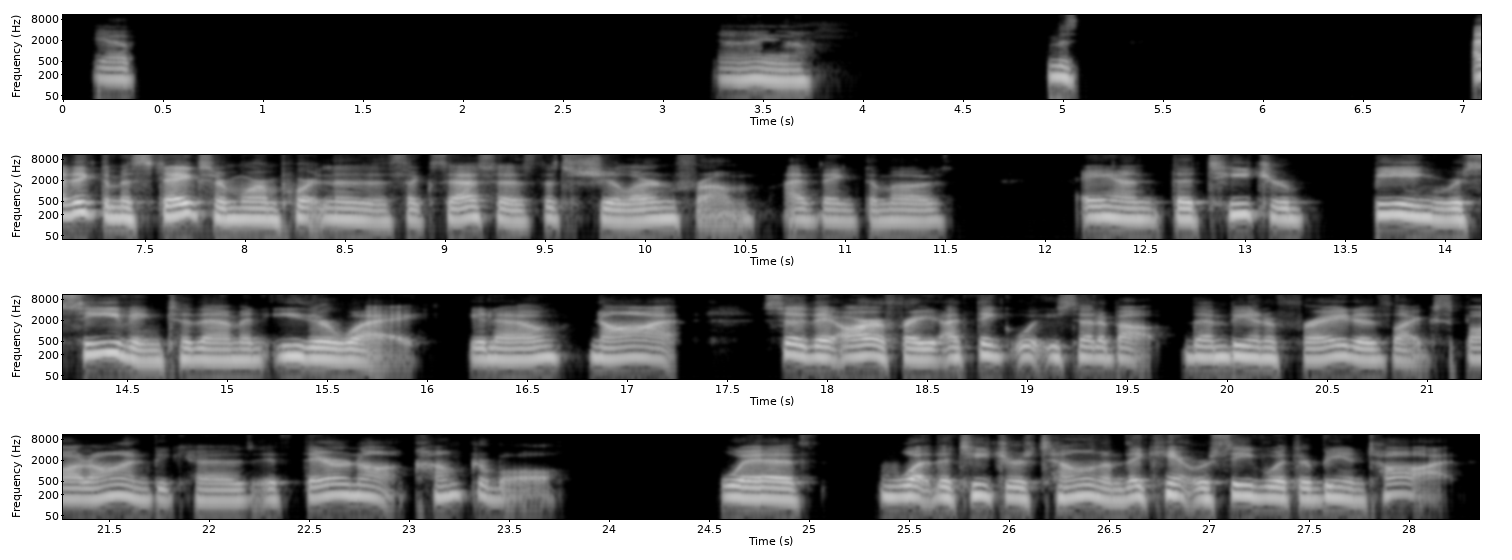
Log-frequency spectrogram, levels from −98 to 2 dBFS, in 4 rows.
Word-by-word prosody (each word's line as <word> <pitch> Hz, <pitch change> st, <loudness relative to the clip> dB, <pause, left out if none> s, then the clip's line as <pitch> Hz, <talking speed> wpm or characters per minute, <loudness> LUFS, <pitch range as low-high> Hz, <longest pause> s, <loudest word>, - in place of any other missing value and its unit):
Yup. 155 Hz, -2 st, -8 dB, 2.9 s
Oh, 155 Hz, +1 st, -8 dB
yeah. 140 Hz, -2 st, -5 dB, 1.2 s
Mis 175 Hz, -4 st, -4 dB, 2.0 s
I -, -, +6 dB
think 235 Hz, 0 st, +7 dB
the 180 Hz, -, 0 dB
mistakes 190 Hz, +6 st, +6 dB
are 160 Hz, -, +4 dB
more 160 Hz, 0 st, +2 dB
important 160 Hz, +2 st, -1 dB
than 155 Hz, -2 st, -1 dB
the 135 Hz, -1 st, -6 dB
successes, 150 Hz, 0 st, 0 dB
that's 165 Hz, -1 st, -5 dB
ya 150 Hz, -2 st, +1 dB
learn 155 Hz, +4 st, 0 dB
from, 155 Hz, -, -7 dB
I 150 Hz, -, -2 dB
think, 145 Hz, -2 st, -7 dB
the 135 Hz, -, -7 dB
most 140 Hz, 0 st, -5 dB, 0.6 s
and 165 Hz, -4 st, 0 dB
the 155 Hz, -2 st, +3 dB
teacher 175 Hz, -3 st, -1 dB, 0.3 s
being 200 Hz, -5 st, +3 dB
receiving 150 Hz, -, +2 dB
to 160 Hz, -, -3 dB
them 150 Hz, -1 st, 0 dB
in 150 Hz, +1 st, -5 dB
either 165 Hz, -4 st, +4 dB
way, 150 Hz, 0 st, +1 dB, 0.2 s
you 155 Hz, 0 st, -1 dB
know, 160 Hz, +3 st, 0 dB
not 170 Hz, +1 st, +3 dB, 0.4 s
so 210 Hz, -3 st, +2 dB
they 175 Hz, -1 st, +4 dB
are 190 Hz, +2 st, +8 dB
afraid, 155 Hz, -4 st, +2 dB
I 170 Hz, -, +2 dB
think 185 Hz, +2 st, -2 dB
what 180 Hz, -, -4 dB
you 175 Hz, -, -4 dB
said 175 Hz, 0 st, -3 dB
about 165 Hz, -1 st, -2 dB
them 180 Hz, 0 st, -2 dB
being 180 Hz, -3 st, +1 dB
afraid 165 Hz, +3 st, 0 dB
is, 150 Hz, -1 st, 0 dB
like, 150 Hz, -, -4 dB
spot 160 Hz, -1 st, -2 dB
on 185 Hz, -1 st, -1 dB
because 145 Hz, -1 st, -8 dB
if 150 Hz, -, -8 dB
they're 200 Hz, +4 st, +2 dB
not 190 Hz, -1 st, -3 dB
comfortable 195 Hz, +3 st, -7 dB, 0.8 s
with 165 Hz, -4 st, +3 dB, 0.3 s
what 185 Hz, -1 st, +2 dB
the 170 Hz, -, +2 dB
teacher 185 Hz, -4 st, -2 dB
is 155 Hz, -, -3 dB
telling 175 Hz, +2 st, -2 dB
'em, 150 Hz, -, -3 dB
they 175 Hz, +1 st, +1 dB
can't 200 Hz, -3 st, 0 dB
receive 175 Hz, +4 st, -1 dB
what 165 Hz, -1 st, 0 dB
they're 155 Hz, -, 0 dB
being 160 Hz, -3 st, -3 dB
taught. 205 Hz, +8 st, -4 dB
160 Hz, 150 wpm, -24 LUFS, 150-180 Hz, 2.9 s, are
